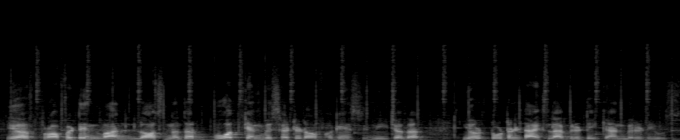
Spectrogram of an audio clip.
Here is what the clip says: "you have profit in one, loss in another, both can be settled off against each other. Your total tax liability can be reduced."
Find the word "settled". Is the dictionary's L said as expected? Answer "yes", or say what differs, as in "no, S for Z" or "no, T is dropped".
no, L is dropped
